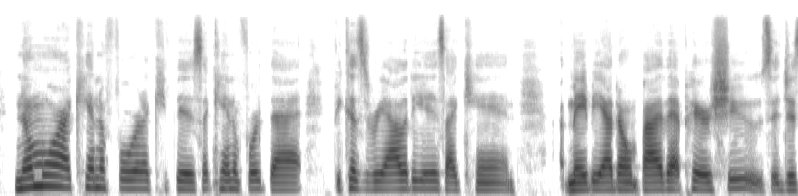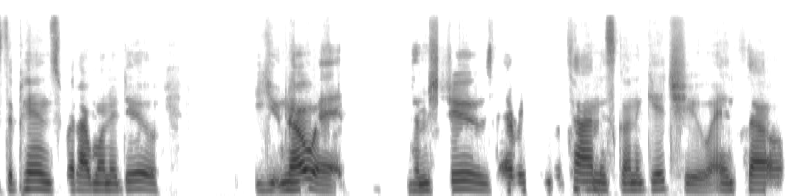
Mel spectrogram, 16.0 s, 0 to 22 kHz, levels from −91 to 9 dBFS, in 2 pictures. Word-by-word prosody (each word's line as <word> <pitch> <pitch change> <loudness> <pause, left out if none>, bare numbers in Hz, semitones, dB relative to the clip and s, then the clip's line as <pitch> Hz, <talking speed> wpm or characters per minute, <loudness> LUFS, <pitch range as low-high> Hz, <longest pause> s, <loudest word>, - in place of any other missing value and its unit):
no 185 +3 +5
more, 220 -1 +6
"I 195 - 0
can't 190 -1 -2
afford 175 -2 -2 0.2
this, 160 -2 0
I - - -4
can't 170 +1 -3
afford 165 0 -4
that," 150 -1 -1 0.3
because 175 -4 -4
the 155 - -14
reality 160 +1 0
is 165 -1 -3
I 145 - 0
can. 145 0 -6 0.5
Maybe 150 +2 +3
I 150 - +5
don't 155 0 +1
buy 150 0 +5
that 160 0 +1
pair 155 -3 +2
of 150 - -4
shoes. 180 +3 -4
It 140 - -5
just 145 -1 -3
depends 155 0 0
what 145 0 -3
I 140 - +6
wanna 140 -1 0
do. 155 -2 -1 1.0
You 135 +1 -7
know 155 +5 +7
it. 130 -2 0 0.6
Them 135 +1 0
shoes 155 -3 -2 0.2
every 150 +1 -3 0.2
single 295 - -15
time 160 -2 +3
is 145 - -3
gonna 145 0 -2
get 155 0 -5
you. 135 -2 -4
And 140 +2 -3
so, 145 -1 +2
155 Hz, 170 wpm, -22 LUFS, 145-165 Hz, 1.0 s, know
